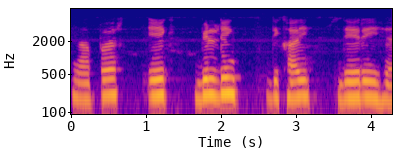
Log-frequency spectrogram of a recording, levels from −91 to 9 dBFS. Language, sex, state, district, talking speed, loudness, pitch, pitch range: Hindi, male, Rajasthan, Bikaner, 110 wpm, -16 LUFS, 185 Hz, 180-200 Hz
